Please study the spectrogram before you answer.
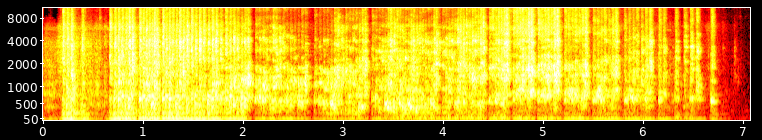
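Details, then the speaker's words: Engine after self-done timing work: it catches and stumbles with uneven firing, hissing from the top and lumpy surges before dying. The owner suspects a timing issue; earlier, with the distributor fully advanced, it ran but pinged. "Personally to me, it's sounding like a timing issue. Of course it's a timing issue. I'm the one that did it."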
